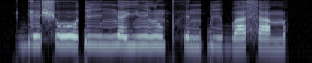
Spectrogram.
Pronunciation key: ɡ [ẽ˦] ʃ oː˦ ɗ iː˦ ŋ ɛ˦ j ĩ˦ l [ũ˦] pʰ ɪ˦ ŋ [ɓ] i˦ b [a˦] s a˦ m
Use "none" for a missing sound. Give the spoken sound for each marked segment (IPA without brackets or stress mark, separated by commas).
e˦, ũ˦, ɓ, a˦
